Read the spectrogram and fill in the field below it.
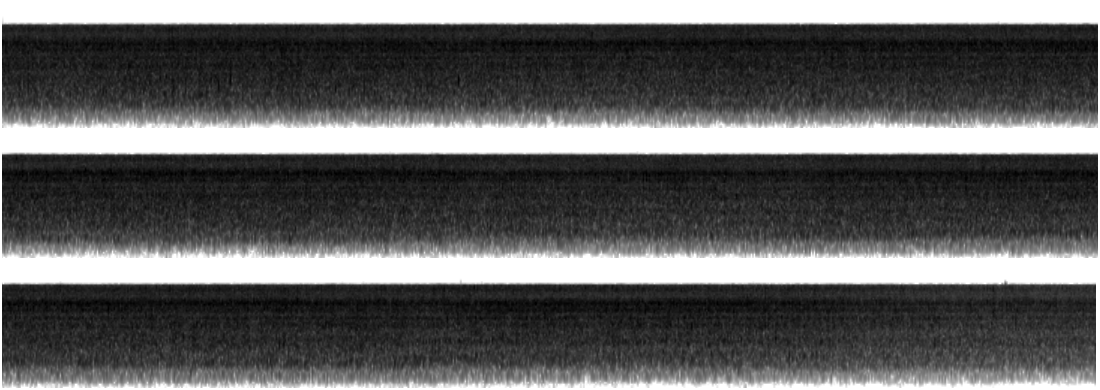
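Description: Water splashes and trickles steadily into a pond.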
